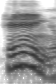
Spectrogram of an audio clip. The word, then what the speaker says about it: Ng: It's Ing, like there's an I in front.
